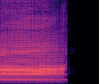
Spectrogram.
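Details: Sheep bleating in a single sustained, steady, harmonic-rich call of just under a second, cutting off abruptly, with no other sounds.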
